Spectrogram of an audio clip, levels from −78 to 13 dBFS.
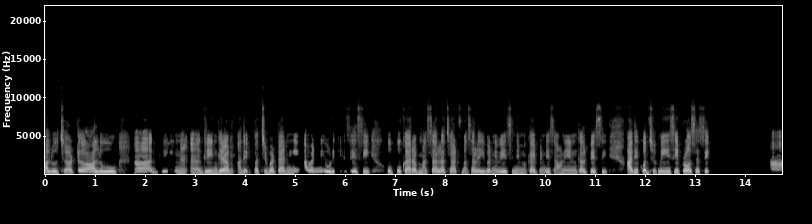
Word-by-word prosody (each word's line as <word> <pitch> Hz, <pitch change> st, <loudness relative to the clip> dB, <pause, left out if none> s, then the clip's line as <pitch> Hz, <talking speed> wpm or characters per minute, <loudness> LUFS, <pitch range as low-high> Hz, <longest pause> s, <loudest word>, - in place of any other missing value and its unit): ఆలు 195 Hz, +1 st, +4 dB, 0.2 s
చాట్, 105 Hz, -, -1 dB, 0.2 s
ఆలు 195 Hz, +1 st, +4 dB, 0.7 s
ఆహ్, 200 Hz, -1 st, +1 dB, 0.2 s
గ్రీన్ 410 Hz, -, -6 dB, 0.2 s
ఆహ్, 190 Hz, -1 st, -4 dB
గ్రీన్ 225 Hz, -1 st, +3 dB
గ్రామ్, 195 Hz, -2 st, +5 dB, 0.2 s
అదే 195 Hz, -, -1 dB, 0.2 s
పచ్చి 210 Hz, +2 st, 0 dB
బటానీ, 200 Hz, +1 st, 0 dB, 0.3 s
అవన్నీ 200 Hz, +1 st, -3 dB
ఉడికేసేసి 400 Hz, -, -1 dB, 0.5 s
ఉప్పు, -, -, +1 dB
కారం, 215 Hz, -1 st, +3 dB
మసాలా 205 Hz, -1 st, 0 dB
చాట్, 195 Hz, -3 st, -2 dB
మసాలా 200 Hz, +1 st, -2 dB
ఇవన్నీ 200 Hz, 0 st, -3 dB
వేసి, 195 Hz, +1 st, +1 dB
నిమ్మకాయ 200 Hz, 0 st, -2 dB
పిండేసి, 190 Hz, -1 st, -3 dB
ఆనియన్ 195 Hz, 0 st, -6 dB
కలిపేసి, 195 Hz, +3 st, 0 dB, 0.5 s
అది 290 Hz, +2 st, +3 dB
కొంచెం 270 Hz, 0 st, +4 dB, 0.2 s
ఈజీ 250 Hz, +2 st, +1 dB
ప్రాసెసె. 190 Hz, -, +3 dB, 1.3 s
ఆ! -, -, -1 dB
200 Hz, 120 wpm, -22 LUFS, 195-225 Hz, 1.3 s, గ్రామ్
